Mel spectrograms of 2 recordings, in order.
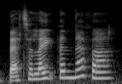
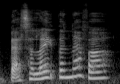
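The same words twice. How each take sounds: Both takes have the same delivery.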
